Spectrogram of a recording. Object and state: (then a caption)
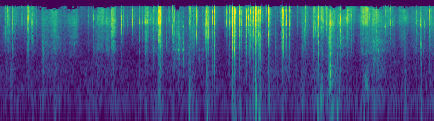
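Velcro strap being peeled. Long white-tipped acrylic nails peel the end of a small, tightly wound roll of yellow nylon hook-and-loop strap, held in the fingers, off the roll and press it back again and again. Each pull gives a bright, crackly ripping burst with almost no low end, and the bursts come in quick, uneven runs that swell and fade throughout.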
